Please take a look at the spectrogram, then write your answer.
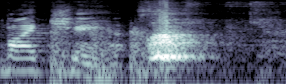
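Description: A dog barks indoors, a few sharp close barks in a short burst, loudest near the middle, under and between a person's speech.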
